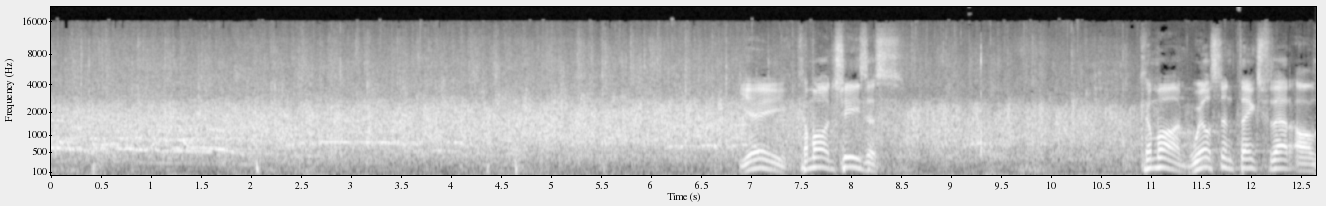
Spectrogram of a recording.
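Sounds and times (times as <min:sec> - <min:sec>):
voices cheering in a church: 0:00.0 - 0:11.7
church audience clapping to welcome a guest: 0:00.0 - 0:12.0
speech: 0:06.9 - 0:08.6, 0:10.9 - 0:12.6.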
